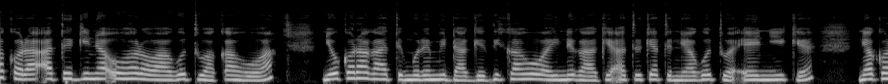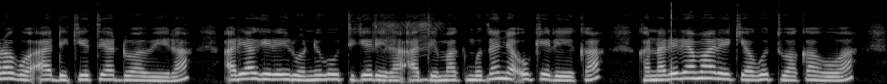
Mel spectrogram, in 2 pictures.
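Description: At 15.59 s there's a sharp, loud click, a file header played as audio. Whoever joined the pieces didn't strip the WAV header from the next one, so those few dozen header bytes get read as samples and pop out as a snap, regardless of the speech underneath.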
